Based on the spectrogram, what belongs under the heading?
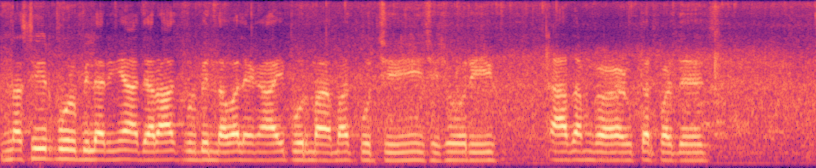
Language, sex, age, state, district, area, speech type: Urdu, male, 18-30, Uttar Pradesh, Azamgarh, rural, spontaneous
